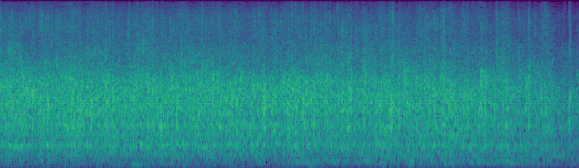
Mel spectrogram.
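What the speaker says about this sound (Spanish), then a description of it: "Un aplauso para él, por favor." Dense, sustained applause from an audience at an accordion group's concert presentation, a steady wash of many hands clapping with no gaps, fading slightly at the end.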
